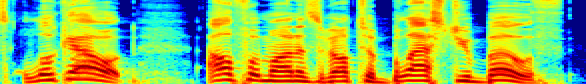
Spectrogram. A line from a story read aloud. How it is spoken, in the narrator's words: One of the Digidestined, I don't know who, shouts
